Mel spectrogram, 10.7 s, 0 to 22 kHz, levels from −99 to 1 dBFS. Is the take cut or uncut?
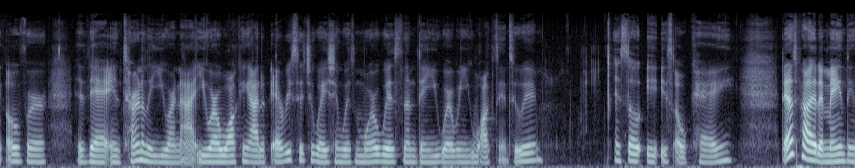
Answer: uncut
